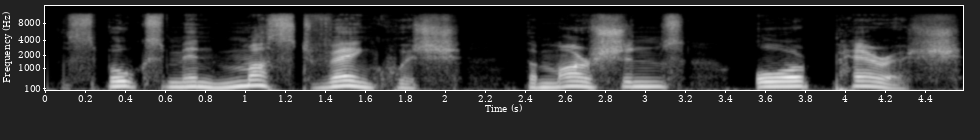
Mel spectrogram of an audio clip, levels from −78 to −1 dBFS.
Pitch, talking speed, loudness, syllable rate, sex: 155 Hz, 105 wpm, -17 LUFS, 3.5 syllables/s, male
